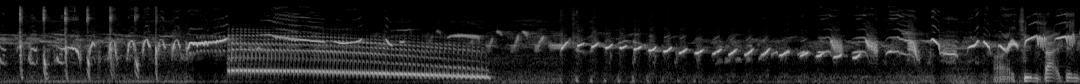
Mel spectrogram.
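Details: Caged Chinese hwamei in Tuyên Quang, Vietnam, with a wild-type voice: rapid whistled notes, then a long nasal, harmonic drawn-out tone sliding slightly down, followed by fast clipped chattering notes and twisting whistles.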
